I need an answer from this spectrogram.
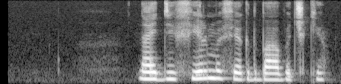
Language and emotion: Russian, neutral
